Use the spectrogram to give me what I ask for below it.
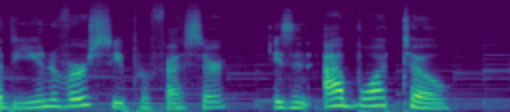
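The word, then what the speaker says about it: aboiteau: as mentioned by the university Professor is an abuato it's spelled a b o i t e a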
